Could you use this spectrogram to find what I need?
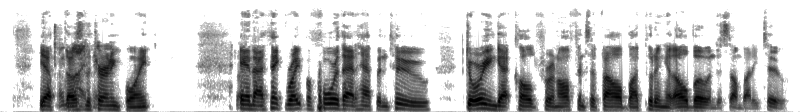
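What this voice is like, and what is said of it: Booming radio voice. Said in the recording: “got a hell of a radio voice. Really good, like, booming sense.”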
